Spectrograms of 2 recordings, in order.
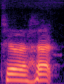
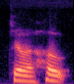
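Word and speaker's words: Terre Haute: do you remember that they pronounced terot two different ways nope the first SE reason they pronounced it Tera Hut like a building and somebody they must have had letters because the second season they started pronouncing it to a hope correctly yes you don't like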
